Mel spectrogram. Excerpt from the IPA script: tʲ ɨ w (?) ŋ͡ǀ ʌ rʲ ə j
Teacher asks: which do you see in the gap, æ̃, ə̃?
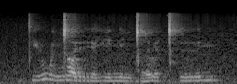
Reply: ə̃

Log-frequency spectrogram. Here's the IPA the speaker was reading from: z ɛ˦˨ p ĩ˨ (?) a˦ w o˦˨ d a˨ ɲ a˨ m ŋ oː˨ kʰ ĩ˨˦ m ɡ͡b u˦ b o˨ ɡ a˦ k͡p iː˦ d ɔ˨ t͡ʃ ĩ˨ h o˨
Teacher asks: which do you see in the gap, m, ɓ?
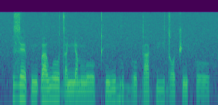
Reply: ɓ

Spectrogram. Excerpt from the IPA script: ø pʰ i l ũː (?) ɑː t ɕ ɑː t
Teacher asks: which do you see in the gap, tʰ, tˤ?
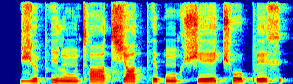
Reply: tʰ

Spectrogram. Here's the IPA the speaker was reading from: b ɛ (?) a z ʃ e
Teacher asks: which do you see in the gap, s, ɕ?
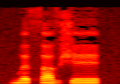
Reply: s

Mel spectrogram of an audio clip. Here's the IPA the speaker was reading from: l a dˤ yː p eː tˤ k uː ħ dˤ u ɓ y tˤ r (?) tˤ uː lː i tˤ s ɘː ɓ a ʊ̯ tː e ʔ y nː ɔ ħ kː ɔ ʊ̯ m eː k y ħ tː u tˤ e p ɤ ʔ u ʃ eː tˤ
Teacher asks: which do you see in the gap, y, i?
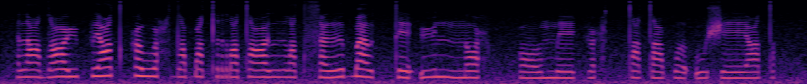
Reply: y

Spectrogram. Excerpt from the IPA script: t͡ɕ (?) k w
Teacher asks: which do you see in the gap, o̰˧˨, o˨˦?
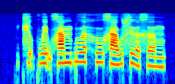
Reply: o̰˧˨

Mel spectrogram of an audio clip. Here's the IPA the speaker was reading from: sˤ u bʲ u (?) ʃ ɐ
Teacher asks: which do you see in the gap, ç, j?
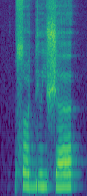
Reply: j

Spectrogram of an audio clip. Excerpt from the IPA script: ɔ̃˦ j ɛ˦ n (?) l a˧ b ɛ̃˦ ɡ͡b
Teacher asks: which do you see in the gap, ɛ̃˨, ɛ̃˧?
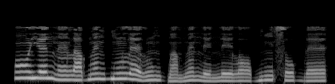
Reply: ɛ̃˧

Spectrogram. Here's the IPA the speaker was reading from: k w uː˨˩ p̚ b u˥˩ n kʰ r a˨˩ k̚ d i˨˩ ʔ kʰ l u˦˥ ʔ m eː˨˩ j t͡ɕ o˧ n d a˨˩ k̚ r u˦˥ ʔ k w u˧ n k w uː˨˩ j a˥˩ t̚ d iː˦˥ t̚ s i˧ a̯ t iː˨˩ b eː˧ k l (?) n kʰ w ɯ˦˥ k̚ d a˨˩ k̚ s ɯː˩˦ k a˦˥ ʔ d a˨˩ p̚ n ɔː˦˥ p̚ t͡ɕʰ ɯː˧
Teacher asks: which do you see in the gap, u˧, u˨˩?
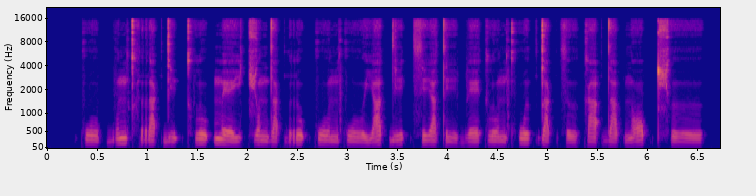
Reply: u˧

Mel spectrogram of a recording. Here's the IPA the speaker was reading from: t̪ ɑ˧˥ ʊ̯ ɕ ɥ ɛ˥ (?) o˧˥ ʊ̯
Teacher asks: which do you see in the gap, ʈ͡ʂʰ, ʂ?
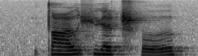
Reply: ʈ͡ʂʰ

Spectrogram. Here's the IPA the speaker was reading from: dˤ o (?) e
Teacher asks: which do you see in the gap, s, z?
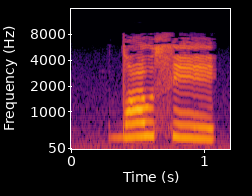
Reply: s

